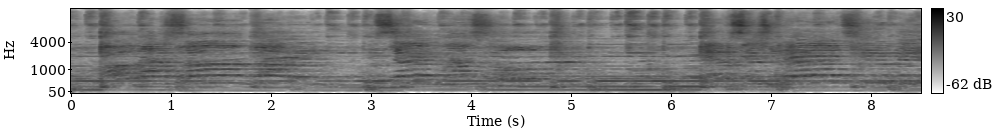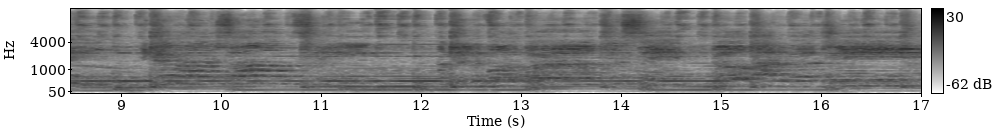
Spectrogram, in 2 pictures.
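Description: Gospel song sung by a small mixed group of men's and women's voices through microphones, over an instrumental accompaniment with long held notes.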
